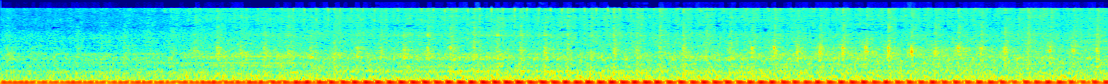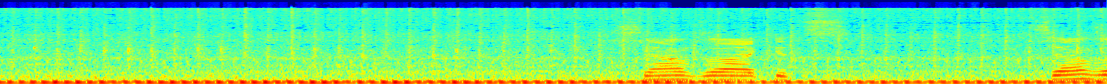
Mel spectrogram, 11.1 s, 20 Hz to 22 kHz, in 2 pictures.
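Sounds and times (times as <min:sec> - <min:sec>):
motorcycle engine idling: 0:00.0 - 0:11.0
rapid ticking knock: 0:01.7 - 0:09.1.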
